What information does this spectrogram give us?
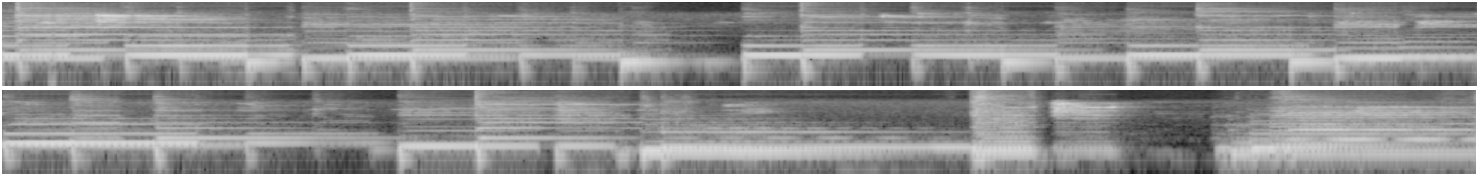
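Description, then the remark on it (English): An acoustic-electric guitar plays a steady strummed and picked passage with the chorus effect set about halfway and no reverb, giving a shimmering, slightly doubled tone. It is fairly loud, with no voices. “We'll go about halfway on chorus. We'll take off the reverb.”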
